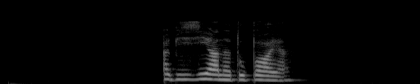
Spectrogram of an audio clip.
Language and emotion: Russian, angry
